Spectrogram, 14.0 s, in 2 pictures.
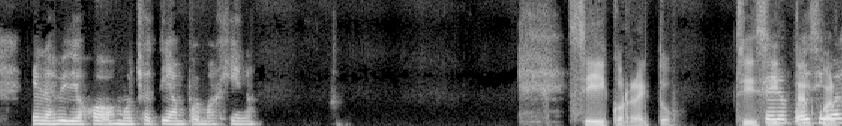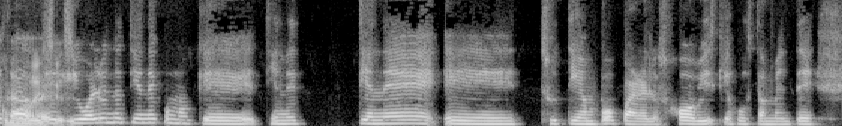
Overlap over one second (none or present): present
